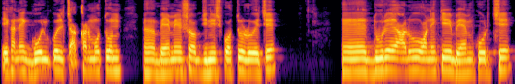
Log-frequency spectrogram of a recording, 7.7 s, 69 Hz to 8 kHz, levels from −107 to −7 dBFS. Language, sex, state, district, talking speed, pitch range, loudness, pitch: Bengali, male, West Bengal, Dakshin Dinajpur, 140 wpm, 140-150 Hz, -15 LUFS, 145 Hz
